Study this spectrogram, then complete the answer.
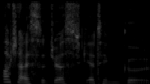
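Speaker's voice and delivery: low, soft, proper British accent. A VTuber shows an impression they used to do well: Sebastian voice. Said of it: "I used to be able to do like a Sebastian really well".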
